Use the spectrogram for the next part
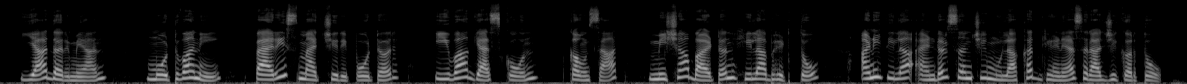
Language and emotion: Marathi, neutral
